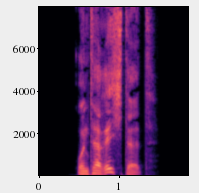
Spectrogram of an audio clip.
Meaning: 1. past participle of unterrichten 2. inflection of unterrichten: third-person singular present 3. inflection of unterrichten: second-person plural present
- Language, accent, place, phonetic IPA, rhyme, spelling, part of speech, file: German, Germany, Berlin, [ˌʊntɐˈʁɪçtət], -ɪçtət, unterrichtet, verb, De-unterrichtet.ogg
